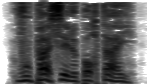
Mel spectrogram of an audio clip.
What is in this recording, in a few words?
portal, fr narrator; Fate Undiscovered Realms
